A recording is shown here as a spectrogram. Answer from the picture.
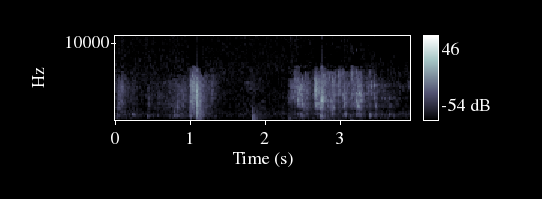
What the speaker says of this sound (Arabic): لو مقدار الموز معاكي كتير واللبن قليل زوديها بشوية مية زي ما انا هعمل دلوقتي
